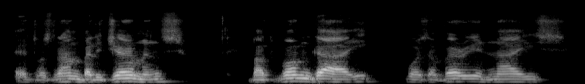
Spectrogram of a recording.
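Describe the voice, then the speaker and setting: At a very slow pace, a man with a medium pitch speaks in a dark, mellow tone with fairly even intonation. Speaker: Holocaust survivor. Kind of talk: testimony. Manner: halting.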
